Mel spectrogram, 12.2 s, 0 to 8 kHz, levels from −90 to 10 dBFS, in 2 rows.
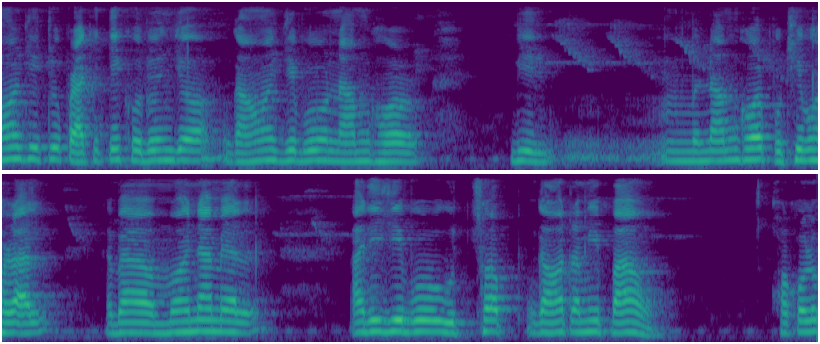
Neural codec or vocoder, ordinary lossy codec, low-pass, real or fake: none; none; 7.2 kHz; real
